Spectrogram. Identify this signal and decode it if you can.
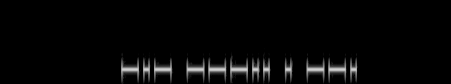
Morse code, heard as a keyed tone, about 22 wpm, 700 Hz. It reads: K8EG
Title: USA Call Signs - 4 Characters - 4x Character Spacing - 22wpm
